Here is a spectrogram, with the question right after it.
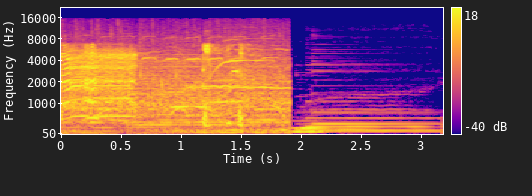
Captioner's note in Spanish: Coughing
